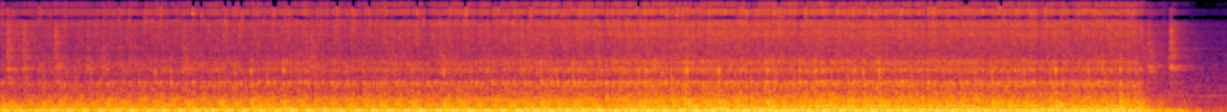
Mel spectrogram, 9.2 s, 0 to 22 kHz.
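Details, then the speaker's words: Gasoline engine with K&N intake and headers (owner reads it as a 5.3): loud, heavy idle with a hard, regular beat under the exhaust note until shutdown; a spun rod bearing knocking in the bottom end. "engine okay that's loud shutting down that's that's not good sounding at all down there I mean it's it does sound good it's nice and loud but it also sounds like something's coming apart"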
